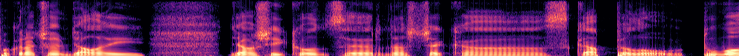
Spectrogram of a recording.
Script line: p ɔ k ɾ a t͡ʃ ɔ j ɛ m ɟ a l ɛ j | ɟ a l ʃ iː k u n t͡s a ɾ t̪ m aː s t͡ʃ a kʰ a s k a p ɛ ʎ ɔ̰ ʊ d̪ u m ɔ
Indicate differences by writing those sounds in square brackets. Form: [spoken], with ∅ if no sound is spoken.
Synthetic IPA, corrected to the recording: p ɔ k ɾ a t͡ʃ [u] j ɛ m ɟ a l ɛ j | ɟ a l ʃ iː k [ɔ] n t͡s [ɛ] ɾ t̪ [n] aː s t͡ʃ a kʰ a s k a p ɛ [l] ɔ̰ ʊ [t̪] u m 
